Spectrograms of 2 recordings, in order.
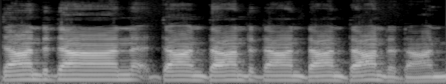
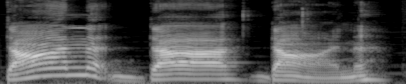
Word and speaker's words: Dandadan: you have not seen D Don D Don maybe I'm thinking of davar cuz darar also has a d and repeating syllables but it's don da don okay but I will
